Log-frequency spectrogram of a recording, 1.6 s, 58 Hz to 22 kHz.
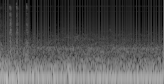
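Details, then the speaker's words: Cadillac STS on a test drive after replacing spark plugs and coil packs, driven hard: strong, even low rumble pulling smoothly under throttle, no stumble or missing beats; sounds much better, healthy. "Wow, she's getting 10 miles to the gallon though, because I'm dogging it. You can hear it, man. Oh my God, does this thing sound so much better."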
